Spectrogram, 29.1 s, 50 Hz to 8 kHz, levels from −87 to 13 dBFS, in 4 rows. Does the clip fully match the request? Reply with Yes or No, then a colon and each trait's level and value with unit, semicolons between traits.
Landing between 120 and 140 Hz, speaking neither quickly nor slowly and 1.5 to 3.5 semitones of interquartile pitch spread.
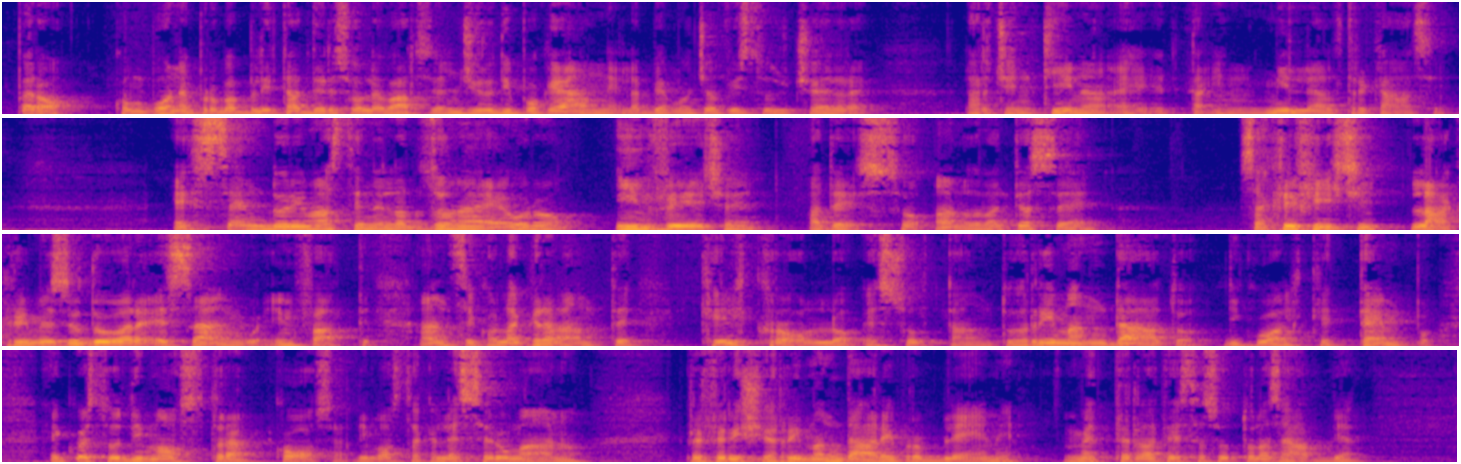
Yes: low, 135 Hz; average, 140 wpm; average, 3.1 semitones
